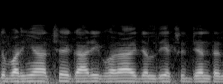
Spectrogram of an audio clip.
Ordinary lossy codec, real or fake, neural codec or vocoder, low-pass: none; real; none; 7.2 kHz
